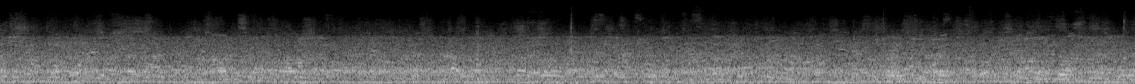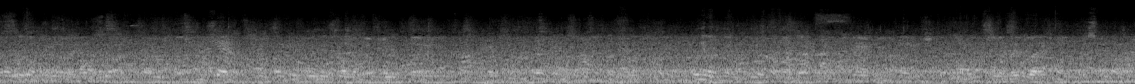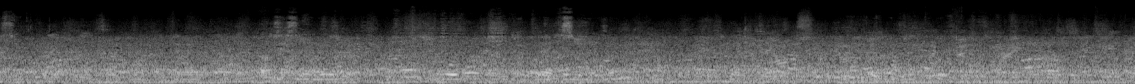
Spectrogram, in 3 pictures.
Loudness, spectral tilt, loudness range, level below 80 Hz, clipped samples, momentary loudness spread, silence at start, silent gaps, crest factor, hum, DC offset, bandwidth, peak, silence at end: -21 LUFS; -6 dB/octave; 2 LU; -36 dBFS; under 0.1%; 3 LU; 0 s; none; 16 dB; none; under 0.1%; 16 kHz; -6 dBFS; 0 s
